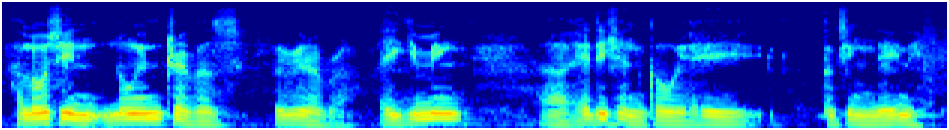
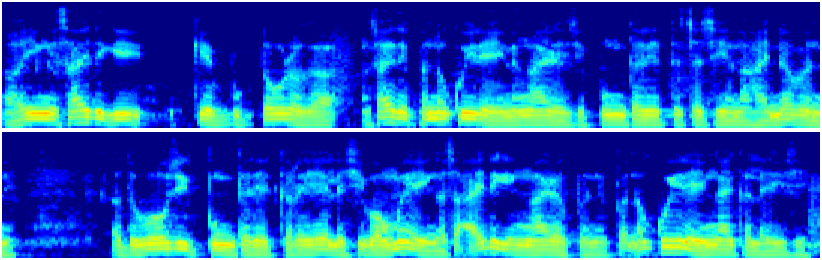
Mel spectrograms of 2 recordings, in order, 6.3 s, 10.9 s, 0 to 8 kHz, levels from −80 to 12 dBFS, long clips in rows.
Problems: background sounds at intervals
